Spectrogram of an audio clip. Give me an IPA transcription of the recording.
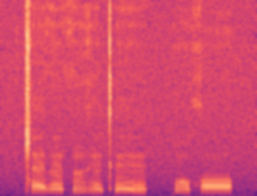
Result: ǁæðæ̃θə̃ ɣɛ̃kʼɛ̃ | kɔ̃ xɒ

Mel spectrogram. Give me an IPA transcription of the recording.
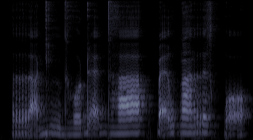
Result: ra̰˧˩˧ɡi˧˩ŋ dʱo˩˥ɖæ̰˦˥ dʱa˦˥ | k͡pæ̰˥˧wɠã˦˥rə˥˧z ɡ͡bɔ̰˥˧

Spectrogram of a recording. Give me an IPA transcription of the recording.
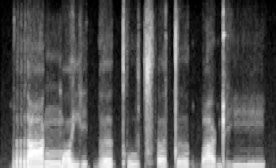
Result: rɑŋ͡mɔji ɠəkʼut͡sʼʌ tɤɡ͡bɑ ɖʱi

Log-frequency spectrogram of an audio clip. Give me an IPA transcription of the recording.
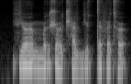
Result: fʲœːmːœrʃœːlt͡ʃʰæl bʲʉtːɛfɛtʰœ

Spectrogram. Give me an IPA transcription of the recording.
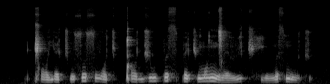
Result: ǁɔ˩jɛ˩t͡ʃɾu˦s o˦svɔ˩t͡ʃ ǃɔ˦ d͡ʒu˦pə˥s pɛ˦t͡ʃ mɔ˥ŋ͡ǀɛ˩vi˥t͡ʃ xi˩mə˥smu˩t͡ʃ

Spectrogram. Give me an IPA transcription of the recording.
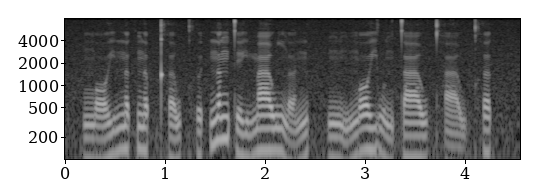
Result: ŋɔː˨˥jn̪ɐ˥k̚ n̪ɐ˥p̚kʰɐ˨˥w kʰɵ˨˥t̚n̪ɐ˥ŋt̪e˨j maː˥wŋɐ˨˥n | ŋʊ˨˩ŋɪ˨˧ŋɔː˧jwʊ˨˩ŋ t̪aː˨w t̪ʰaː˨˩w kʰɐ˥k̚

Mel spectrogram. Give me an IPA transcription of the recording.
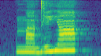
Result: mã˧de˦ jã˦

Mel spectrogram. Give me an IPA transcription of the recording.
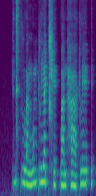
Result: di˥˩t̚lu˨˩a̯ŋo˥˩m pli˥˩a̯t͡ɕʰe˨˩k̚ wa˩˦nhaː˩˦kle˦˥ʔ

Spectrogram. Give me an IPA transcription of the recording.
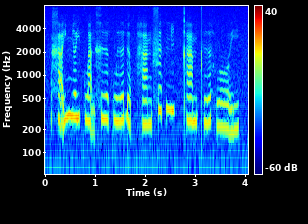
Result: xa̰˧˥jɲə˧jkwa̰˧˨n xɨ˧ə̯kwɨ˨˦ə̯ɗə˨˩p̚ ha˧ŋ sə˦˥t̚ɲi˦˥k̚ t̪ʰa˧mt̪ʰɨ˨˦ə̯ hwo˧˩˨j

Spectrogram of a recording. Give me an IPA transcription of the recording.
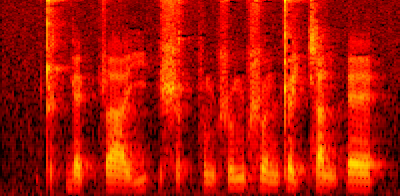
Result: ʈə˨˩k̚jɛ˨˩k̚ʂa˨˩˦j | ʂə˨˩k̚fə˨˩˨mʂu˧˥m ʂo˨˩˦nʈə˨˩˨jca˨˩˦nʔɛ˧

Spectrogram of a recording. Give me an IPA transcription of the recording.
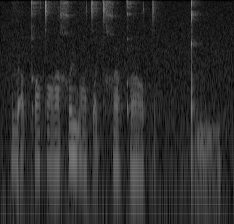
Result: la̰qʼatˤwaχʉ wətˤo̰tʲχøqʼotˤ | ǃṵ

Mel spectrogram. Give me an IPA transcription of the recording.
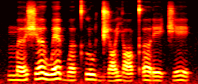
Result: mɜ˨˩˦ʃɜ˧˥˧wɛ˧˥˧ bʌ˨˩˦kʰlu˦˨ d͡ʒɒ˨˩˦jɒ˨˩˦ kʼʌ˦˨ɾe˦˨ t͡ʃe˧˥˧

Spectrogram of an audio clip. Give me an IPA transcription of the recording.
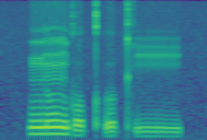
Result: nũ˦ɡo˨ kʼʊ˨kʼiː˨

